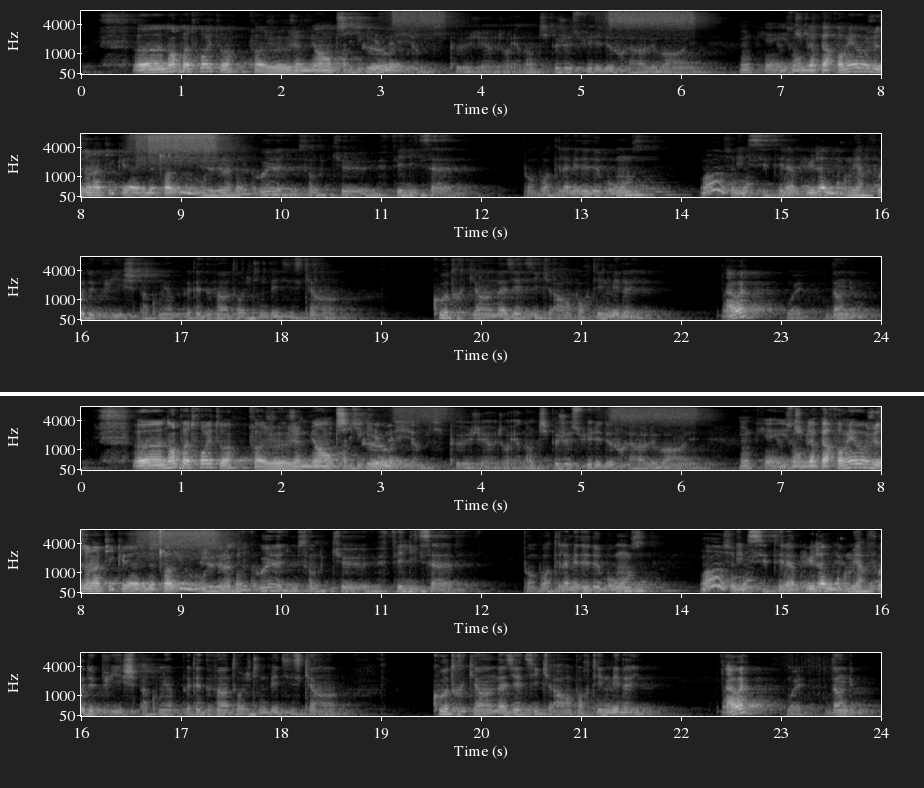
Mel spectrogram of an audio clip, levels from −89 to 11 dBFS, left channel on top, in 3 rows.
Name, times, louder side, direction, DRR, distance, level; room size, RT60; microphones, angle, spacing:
voice 1, 0.2-3.2 4.4-4.6 6.6-9.3 9.5-9.8 14.2-15.7 22.4-22.8, right 2 dB, 85° right, 1.5 m, -27 dB
voice 2, 2.3-6.2 6.9-7.2 9.2-11.7 12.4-13.6 14.5-18.6 19.5-21.6 23.1-23.7, right 2 dB, 70° right, 2.9 m, -36 dB
sound 1, 3.0-3.7 5.1-6.1 8.5-9.4, left 5 dB, 40° left, 4.0 m, -37 dB
29.0 x 23.5 x 7.5 m
head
